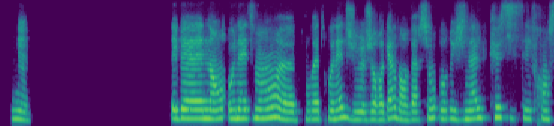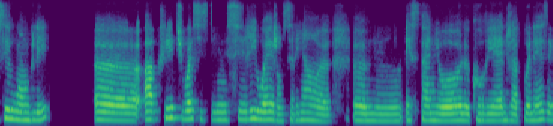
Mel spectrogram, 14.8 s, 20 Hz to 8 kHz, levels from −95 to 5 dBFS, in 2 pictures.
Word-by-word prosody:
Mmh. 200 -3 -1 1.9
Eh 205 - +3
beh, 210 -1 +6
non. 210 +1 +4
Honnêtement, 215 +2 +3
heu, 190 -3 +3
pour 200 0 -2
être 200 -1 -1
honnête, 210 +4 +3
je 190 -4 -1
je 180 +1 -3
regarde 200 +4 +1
en 180 -1 +1
version 190 +5 -1
originale 205 +2 0
que 240 0 +3
si 235 -2 -7
c'est 210 0 -5
français 200 +1 -2
ou 200 -2 0
anglais. 180 +4 -3 0.6
Heu, 175 -3 +3
après 195 +5 +1
tu 230 -2 -5
vois, 200 0 +2
si 200 -1 -12
c'est 185 0 -18
une 180 0 -5
série, 190 +3 -4
ouais, 185 -1 +2
j'en 160 -3 -4
sais 160 +2 -13
rien, 175 0 -6
heu, 150 0 -5 0.3
hem 160 -2 -3
espagnole, 170 -1 0
coréenne, 165 0 -4
japonaise 170 +3 -4
et 170 - -5
190 Hz, 160 wpm, -23 LUFS, 170-210 Hz, 1.9 s, beh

